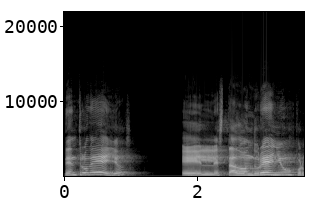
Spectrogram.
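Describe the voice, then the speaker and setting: A man's raised, projected voice has a bright, sharp tone. His pitch swings very widely, and the room echo is audible. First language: Miskito (speaking Spanish). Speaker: human rights official. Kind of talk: conference presentation. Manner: formal.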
